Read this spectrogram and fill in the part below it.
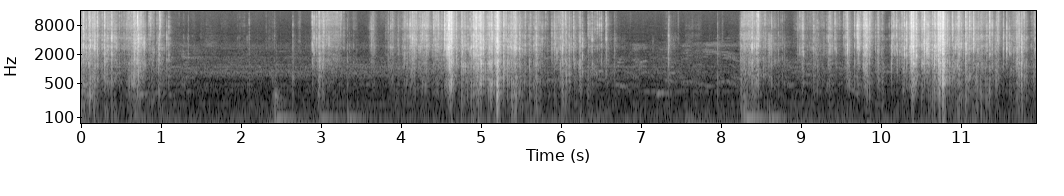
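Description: Plastic wrapping crinkles as a pack is torn open.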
